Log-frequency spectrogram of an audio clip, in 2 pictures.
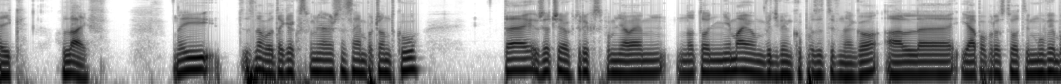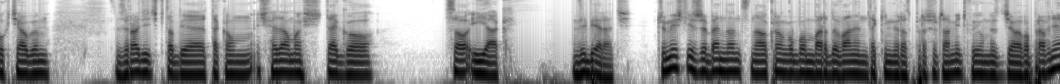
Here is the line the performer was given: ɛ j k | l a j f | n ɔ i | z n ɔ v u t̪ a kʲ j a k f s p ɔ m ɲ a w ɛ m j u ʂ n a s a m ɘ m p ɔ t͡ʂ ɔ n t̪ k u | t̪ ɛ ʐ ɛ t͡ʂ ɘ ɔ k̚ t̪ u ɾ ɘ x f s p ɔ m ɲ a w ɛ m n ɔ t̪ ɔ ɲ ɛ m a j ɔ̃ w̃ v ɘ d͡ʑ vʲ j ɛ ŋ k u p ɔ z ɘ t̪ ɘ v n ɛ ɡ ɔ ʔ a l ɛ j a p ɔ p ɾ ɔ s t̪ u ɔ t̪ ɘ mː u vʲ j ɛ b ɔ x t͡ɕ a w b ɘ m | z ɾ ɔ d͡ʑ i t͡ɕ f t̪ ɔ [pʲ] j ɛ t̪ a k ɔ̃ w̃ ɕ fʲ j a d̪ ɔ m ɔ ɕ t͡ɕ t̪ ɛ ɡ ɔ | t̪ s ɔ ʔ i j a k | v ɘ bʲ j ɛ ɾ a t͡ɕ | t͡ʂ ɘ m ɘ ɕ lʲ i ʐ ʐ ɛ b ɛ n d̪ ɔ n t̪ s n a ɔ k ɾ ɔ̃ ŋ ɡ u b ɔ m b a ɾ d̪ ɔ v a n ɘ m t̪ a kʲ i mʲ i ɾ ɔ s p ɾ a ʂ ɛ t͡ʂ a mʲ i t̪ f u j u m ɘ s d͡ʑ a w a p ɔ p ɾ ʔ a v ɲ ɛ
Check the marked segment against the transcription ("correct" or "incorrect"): incorrect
